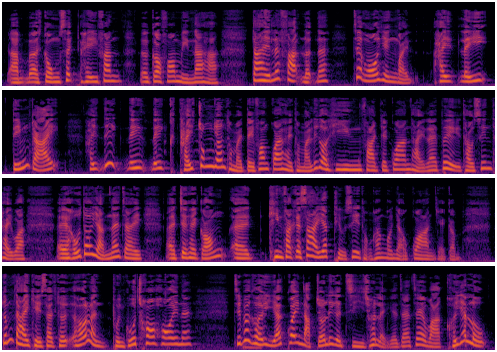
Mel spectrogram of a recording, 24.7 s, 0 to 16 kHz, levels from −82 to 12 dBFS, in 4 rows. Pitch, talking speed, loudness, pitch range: 210 Hz, 275 characters per minute, -24 LUFS, 180-245 Hz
